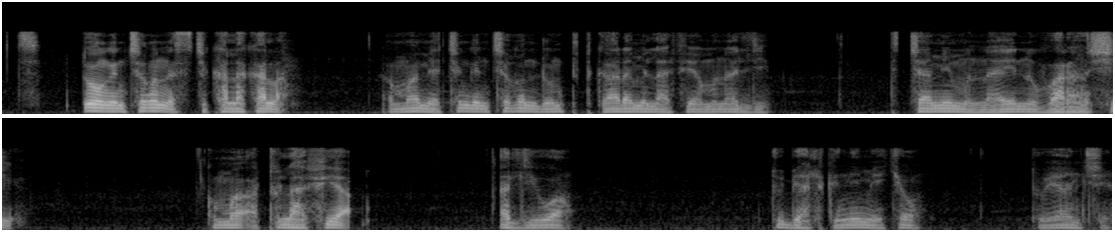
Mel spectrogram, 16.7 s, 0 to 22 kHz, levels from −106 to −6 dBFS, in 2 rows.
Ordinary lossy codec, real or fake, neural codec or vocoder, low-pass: none; real; none; 7.2 kHz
